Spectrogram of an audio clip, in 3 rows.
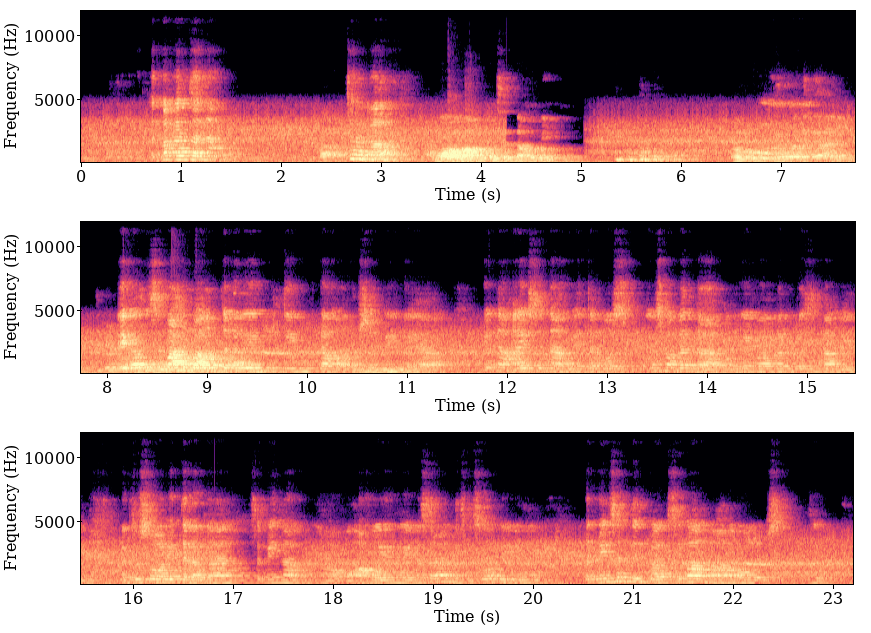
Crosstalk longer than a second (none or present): present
